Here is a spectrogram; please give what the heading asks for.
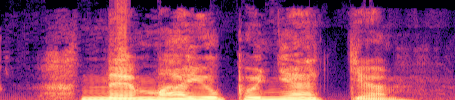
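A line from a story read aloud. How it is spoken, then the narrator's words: Loud. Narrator (Ukrainian): голосно відповів Гаррі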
